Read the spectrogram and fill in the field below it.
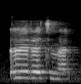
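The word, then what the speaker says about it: öğretmen: اولى تمان اولى تمان هذيك اليوم مشكي الاو خففتها وطولتها اولى تمان تمام تمام نورمالمون معناها استاذة اورتمان واه واه اورتمان هي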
